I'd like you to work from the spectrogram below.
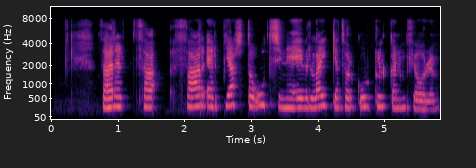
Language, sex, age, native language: Icelandic, female, 18-19, Lithuanian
